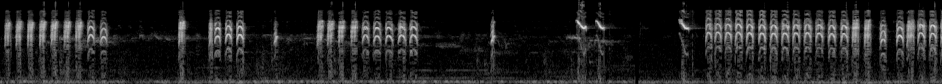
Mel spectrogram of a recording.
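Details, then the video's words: Yuhina, the prenjak batu, in lively song: long runs of rapid, evenly repeated high chirps, about ten per second, broken by short pauses, single ticks and a few sharp downslurred whistles. "Suara burung yuhina"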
